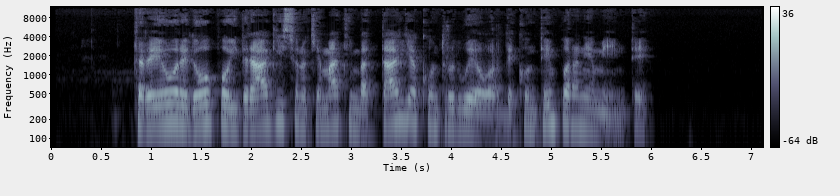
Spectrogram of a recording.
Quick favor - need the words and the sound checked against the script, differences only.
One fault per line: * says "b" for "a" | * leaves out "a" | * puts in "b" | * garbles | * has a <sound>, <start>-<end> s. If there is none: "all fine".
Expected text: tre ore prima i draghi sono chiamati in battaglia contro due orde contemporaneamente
* says "dopo" for "prima"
